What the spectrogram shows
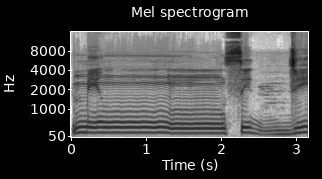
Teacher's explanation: জি এখানে 3 আলিফ টেনে লামকে সাকিন করে ফেলবো, কারণ মদার হরফের বামের হরফে ওয়াকফ হইলে মধ্যে আরজি 3 আলিফ টানিয়া পড়িতে হয়।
